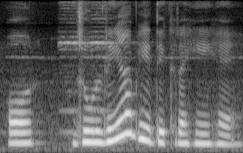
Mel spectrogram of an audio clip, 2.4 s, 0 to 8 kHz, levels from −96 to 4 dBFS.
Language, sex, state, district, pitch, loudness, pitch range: Hindi, female, Madhya Pradesh, Bhopal, 205 Hz, -14 LUFS, 195-225 Hz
